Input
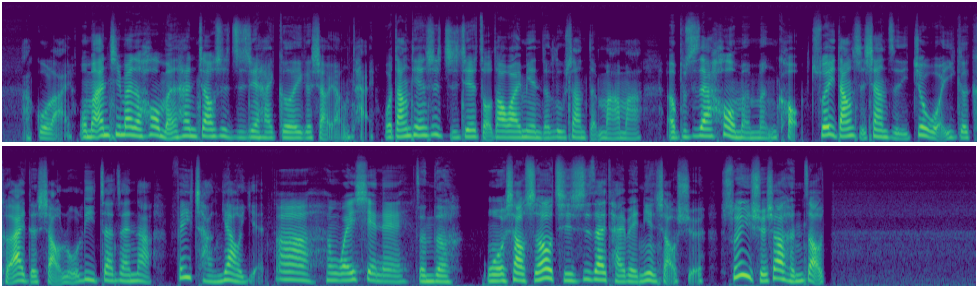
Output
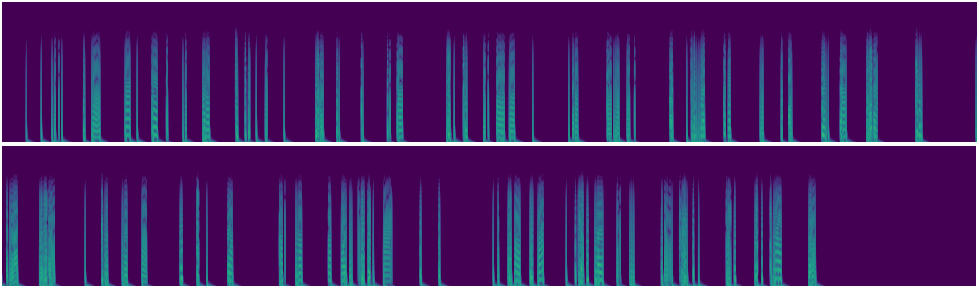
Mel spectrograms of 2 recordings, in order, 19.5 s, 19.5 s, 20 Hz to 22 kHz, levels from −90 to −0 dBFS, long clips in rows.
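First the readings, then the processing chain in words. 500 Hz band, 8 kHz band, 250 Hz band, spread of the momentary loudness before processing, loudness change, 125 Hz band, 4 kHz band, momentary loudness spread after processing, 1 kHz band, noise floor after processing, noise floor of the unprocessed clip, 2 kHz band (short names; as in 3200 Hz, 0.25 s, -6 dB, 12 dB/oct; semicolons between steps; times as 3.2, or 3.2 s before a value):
-14.5 dB, -20.0 dB, -14.5 dB, 11 LU, -14.0 dB, -13.5 dB, -12.5 dB, 9 LU, -14.5 dB, under -85 dBFS, -60 dBFS, -12.0 dB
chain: compressor 12:1, threshold -29 dBFS, peak gain reduction 16.5 dB; bell 230 Hz -6 dB 2.8 oct; Schmitt trigger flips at -28 dBFS; LPF 7000 Hz 24 dB/oct; three-band isolator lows -14 dB, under 180 Hz, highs -14 dB, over 5100 Hz; gain +11.5 dB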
